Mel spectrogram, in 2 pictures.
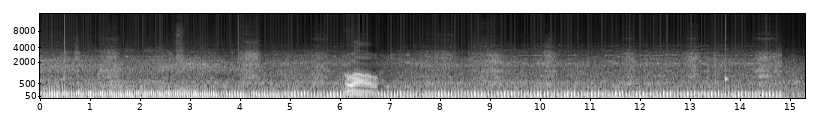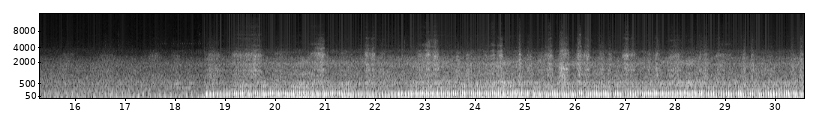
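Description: Motorcycle engine running at low speed with a steady low rumble, plus clatter and knocks from a rough, rocky road. A short wavering tone sounds about six seconds in, and the rumble drops away for a few seconds around the middle.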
